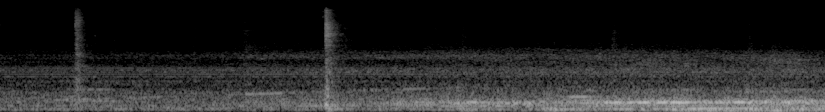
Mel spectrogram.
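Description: Another train rushes past close by.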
